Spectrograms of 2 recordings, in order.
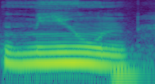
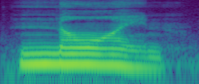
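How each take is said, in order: First: The vowel sounds like 'oo'. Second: The vowel sounds like 'oi'. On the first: The speaker calls it wrong. "this is not noon" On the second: The speaker calls it right. "E U diphthong is pronounced as oi. So hence it will be neun"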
